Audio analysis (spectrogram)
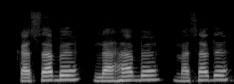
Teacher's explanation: সবগুলো বা একটু বাউন্সি সাউন্ড হবে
